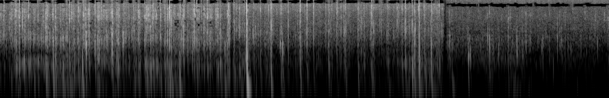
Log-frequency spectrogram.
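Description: Thin plastic rain poncho crinkling and rustling in quick, dense crackles, with one sharp knock about two and a half seconds in. The crinkling stops suddenly at about four and a half seconds, and only faint, scattered rustles are left.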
